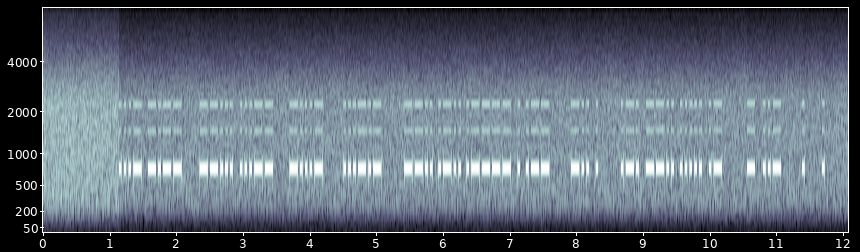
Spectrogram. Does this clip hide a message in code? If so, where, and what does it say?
Yes: Morse code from 1.1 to 11.8 s, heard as a keyed tone, hand-sent with a paddle, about 33 wpm, 750 Hz. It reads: VY 73 <BT> <SK> ZL1EW DE RZ5A TU E E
